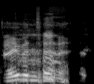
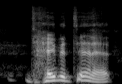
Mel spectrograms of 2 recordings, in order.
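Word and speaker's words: David Tennant: shamed I feel shamed I don't know why I said that it's how you pronounce it in France I gu is yes I would just came from Paris um David tennet he voiced it in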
